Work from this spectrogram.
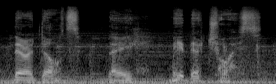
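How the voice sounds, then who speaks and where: A man performs a put-on character voice over loud background music. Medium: machinima. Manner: terse, firm.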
